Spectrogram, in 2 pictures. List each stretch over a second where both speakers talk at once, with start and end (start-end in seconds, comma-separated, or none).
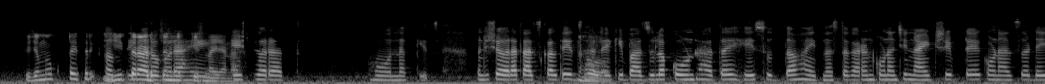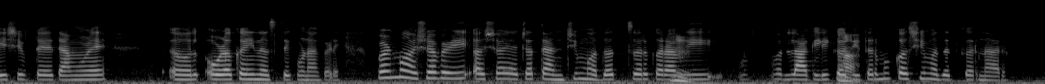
1.1-2.4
